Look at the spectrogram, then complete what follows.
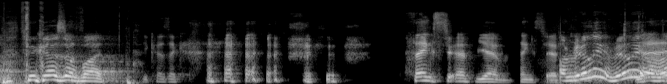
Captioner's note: laughs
